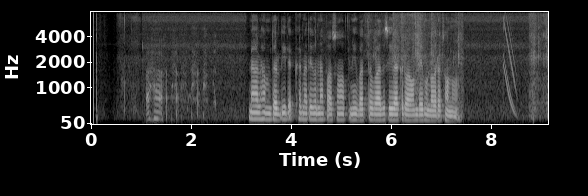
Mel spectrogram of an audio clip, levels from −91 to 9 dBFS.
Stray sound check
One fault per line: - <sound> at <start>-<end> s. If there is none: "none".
- laugh at 1.1-2.6 s
- chirp at 8.2-8.6 s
